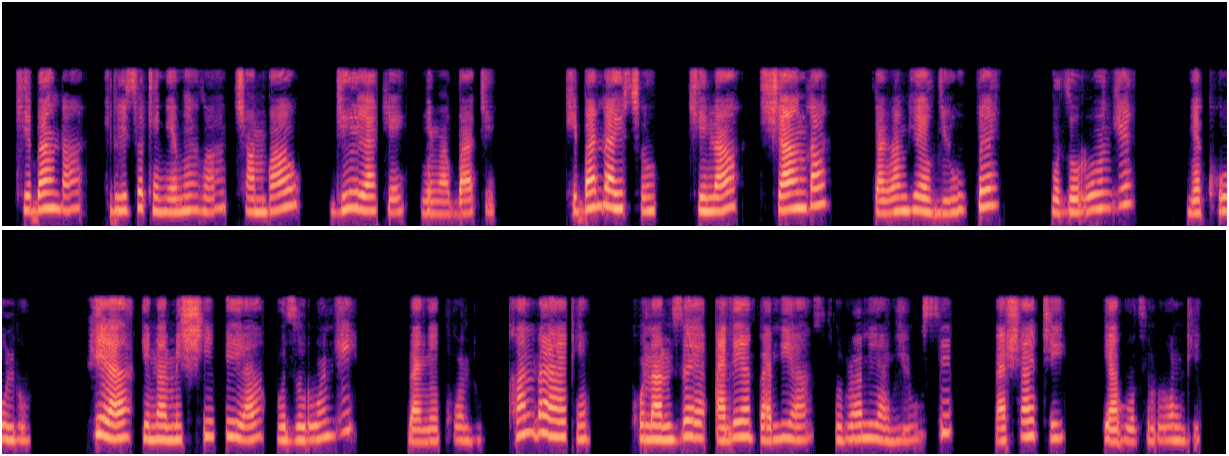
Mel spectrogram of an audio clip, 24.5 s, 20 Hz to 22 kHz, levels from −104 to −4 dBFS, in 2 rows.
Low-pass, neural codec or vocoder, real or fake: 7.2 kHz; codec, 16 kHz in and 24 kHz out, 0.6 kbps, FireRedTTS-2 codec; fake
